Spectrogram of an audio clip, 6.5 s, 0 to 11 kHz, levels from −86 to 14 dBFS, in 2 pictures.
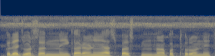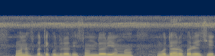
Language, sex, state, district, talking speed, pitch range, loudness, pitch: Gujarati, male, Gujarat, Valsad, 110 wpm, 120-125 Hz, -18 LUFS, 125 Hz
